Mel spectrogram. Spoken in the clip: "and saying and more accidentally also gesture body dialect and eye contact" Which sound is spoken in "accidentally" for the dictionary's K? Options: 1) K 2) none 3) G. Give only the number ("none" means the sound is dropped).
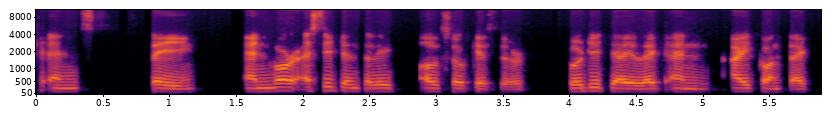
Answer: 2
